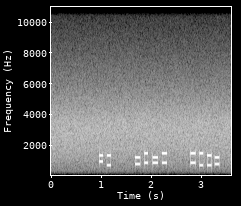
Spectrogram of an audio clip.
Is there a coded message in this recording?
Yes: DTMF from 1.0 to 3.4 s, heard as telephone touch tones, dialled by hand, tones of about 90 ms, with phone line noise. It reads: 02 4979 9324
